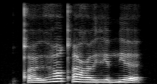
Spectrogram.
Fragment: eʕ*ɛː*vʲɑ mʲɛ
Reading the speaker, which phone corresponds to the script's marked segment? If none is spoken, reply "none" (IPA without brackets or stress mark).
ʏː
